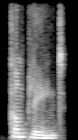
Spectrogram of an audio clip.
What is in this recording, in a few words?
"complaint", Indian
